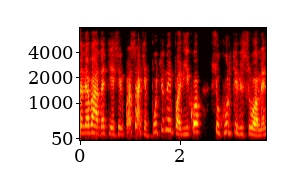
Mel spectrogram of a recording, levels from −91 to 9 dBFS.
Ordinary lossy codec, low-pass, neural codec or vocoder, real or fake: MP3, 64 kbps; 7.2 kHz; vocoder, 22.05 kHz, 80 mel bands, WaveNeXt; fake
